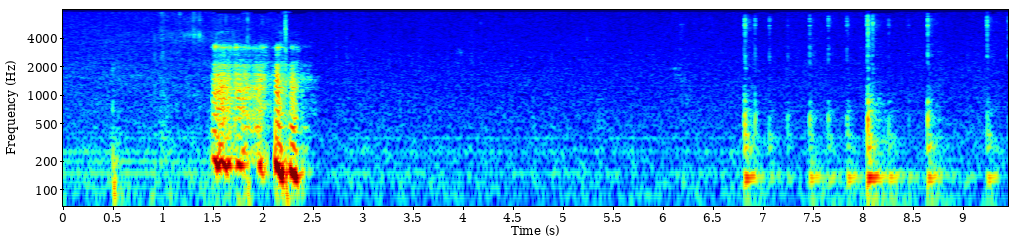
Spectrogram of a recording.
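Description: Quick, uneven keyboard typing clatters during the last few seconds, following a brief loud burst of sound near the start and a quiet stretch in between.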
